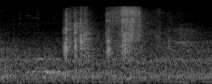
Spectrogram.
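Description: Scissors snipping through thin dry broom sticks: two short cuts about half a second apart, near the middle.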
